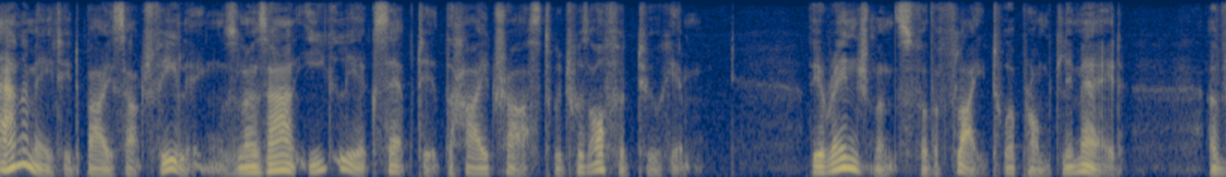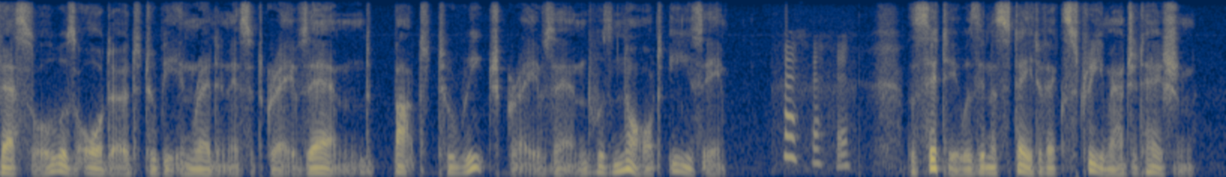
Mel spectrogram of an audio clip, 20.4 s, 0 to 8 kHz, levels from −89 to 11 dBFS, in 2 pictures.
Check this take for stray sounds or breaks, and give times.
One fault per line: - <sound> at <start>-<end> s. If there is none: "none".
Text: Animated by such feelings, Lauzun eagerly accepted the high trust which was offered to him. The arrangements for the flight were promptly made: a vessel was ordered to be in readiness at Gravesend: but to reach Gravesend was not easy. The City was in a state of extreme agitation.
- laugh at 16.7-17.3 s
